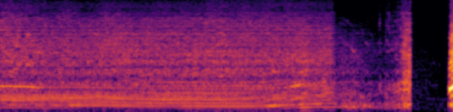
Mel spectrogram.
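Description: A drag racing car, one of several local cars including a Mini with a Chevrolet big block, makes a pass with a strong engine tone that climbs through the gears, then fades and cuts off abruptly.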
